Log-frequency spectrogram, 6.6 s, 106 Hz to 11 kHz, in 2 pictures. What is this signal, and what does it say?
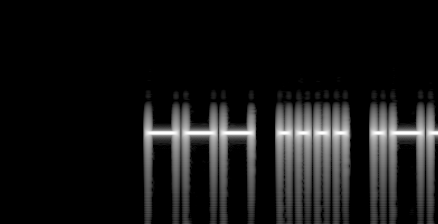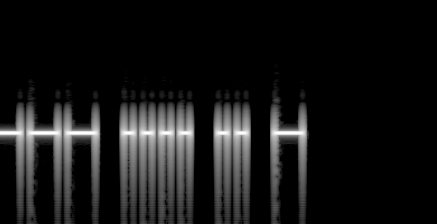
Morse code, heard as a keyed tone, about 17 wpm, 700 Hz. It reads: OH1HIT
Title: DXCC-100 Call Signs - 6 Characters - 17wpm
